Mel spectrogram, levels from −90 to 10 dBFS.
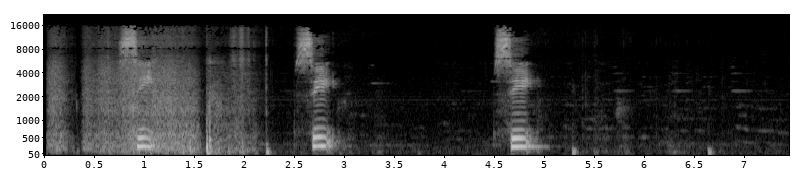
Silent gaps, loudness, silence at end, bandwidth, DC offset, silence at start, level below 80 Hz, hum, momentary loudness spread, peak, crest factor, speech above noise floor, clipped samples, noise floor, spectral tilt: none; -21 LUFS; 0.75 s; 16.5 kHz; under 0.1%; 0.05 s; -52 dBFS; none; 25 LU; -4 dBFS; 20 dB; 48 dB; under 0.1%; -66 dBFS; -3 dB/octave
